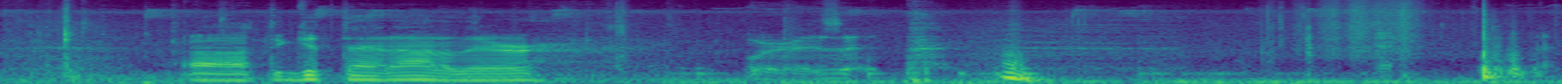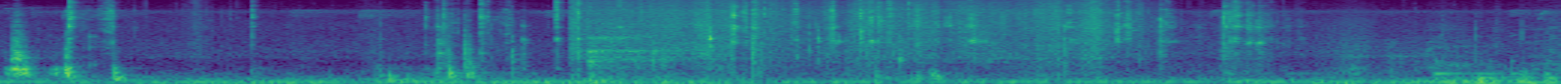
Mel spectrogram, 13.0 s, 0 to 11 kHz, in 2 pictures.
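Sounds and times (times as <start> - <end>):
metal tools clinking and rattling: 8.2 - 12.1.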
